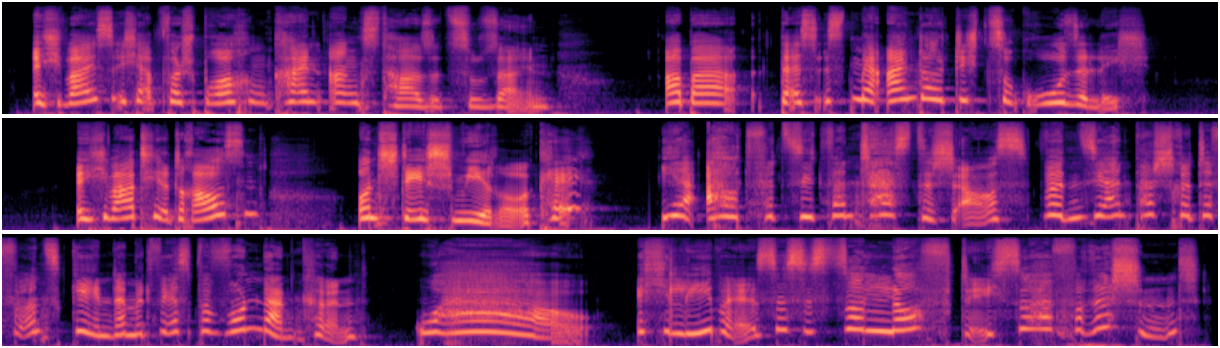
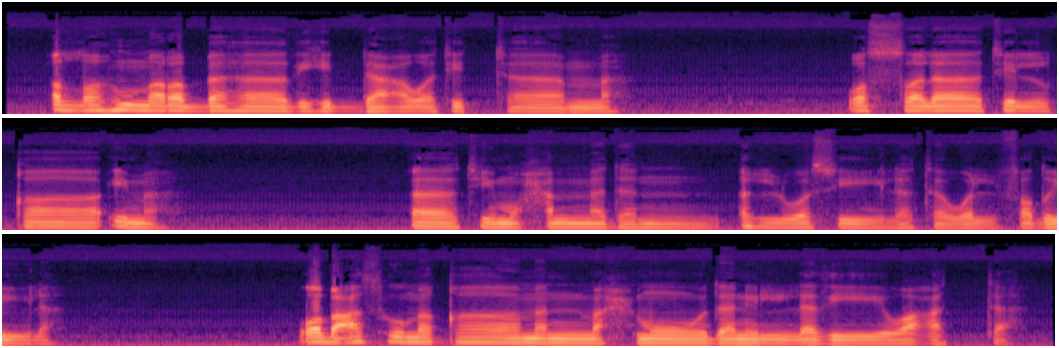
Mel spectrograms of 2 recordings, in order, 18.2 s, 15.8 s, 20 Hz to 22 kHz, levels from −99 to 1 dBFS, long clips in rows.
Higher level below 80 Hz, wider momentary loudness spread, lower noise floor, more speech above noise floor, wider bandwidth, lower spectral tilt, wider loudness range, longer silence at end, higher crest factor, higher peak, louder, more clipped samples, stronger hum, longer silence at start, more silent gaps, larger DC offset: about the same, -54 dBFS vs -50 dBFS; about the same, 11 LU vs 10 LU; first, -71 dBFS vs -50 dBFS; first, 46 dB vs 27 dB; first, 19 kHz vs 14 kHz; second, -1 dB/octave vs -8 dB/octave; about the same, 4 LU vs 6 LU; about the same, 0.1 s vs 0.2 s; first, 24 dB vs 18 dB; about the same, -4 dBFS vs -6 dBFS; about the same, -25 LUFS vs -24 LUFS; neither; neither; about the same, 0.15 s vs 0.25 s; neither; neither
